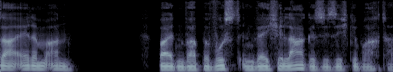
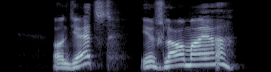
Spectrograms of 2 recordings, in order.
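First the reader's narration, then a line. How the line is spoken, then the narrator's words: Leader calling out. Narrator (German): Der Anführer rief zu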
